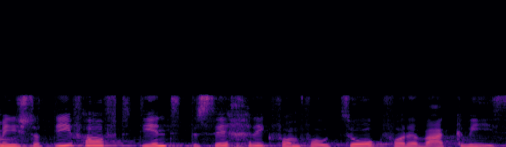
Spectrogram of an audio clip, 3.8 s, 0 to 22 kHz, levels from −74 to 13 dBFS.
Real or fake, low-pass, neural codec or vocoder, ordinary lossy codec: real; none; none; none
